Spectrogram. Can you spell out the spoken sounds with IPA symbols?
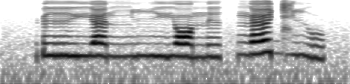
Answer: ɽɪːjænɲiː jɒnɪːk ŋæd͡ʑiu̯

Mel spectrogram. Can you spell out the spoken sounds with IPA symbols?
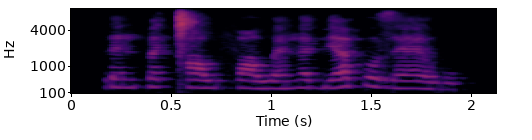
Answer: ɾenpɛǀɑw fɑw ɛnɛbʲɑ pozɛw

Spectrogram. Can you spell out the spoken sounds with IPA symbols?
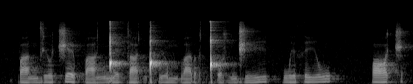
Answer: pandiʊ̯t͡ʃe pa ŋ͡ǃeta ǃʼiʊ̯mbar ǃʼoznd͡ʒi | wiθiw | ɒt͡ʃ

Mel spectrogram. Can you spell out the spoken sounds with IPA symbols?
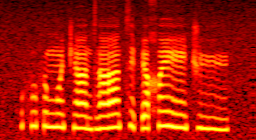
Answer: fufɛŋʷœ̃ t͡ʃãːd͡zãː t͡siʔe χẽː t͡ʃyː

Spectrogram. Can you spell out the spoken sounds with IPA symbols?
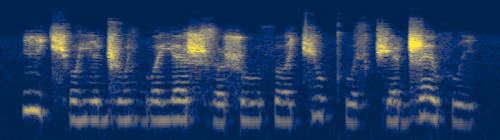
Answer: it͡ɕʰʊjiɖ͡ʐulʲ ɡʷɛjɛʂzʊ ʂuθʊə̯ t͡ɕu kʷʰezt͡ʃeɖ͡ʐɛxʷi

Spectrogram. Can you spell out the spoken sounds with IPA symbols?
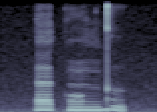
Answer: ækõŋd̪ɯ

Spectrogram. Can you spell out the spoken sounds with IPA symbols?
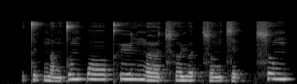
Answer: t̪ɪ˧k̚n̪ɐ˨ŋt̪ʊ˥ŋ pɔː˥kʰyː˥nŋœː˧ t͡sʰɵ˧ɥɵ˨t̚ sʊ˨˥ŋt͡sɪ˨˥k̚ | sʊ˥ŋ

